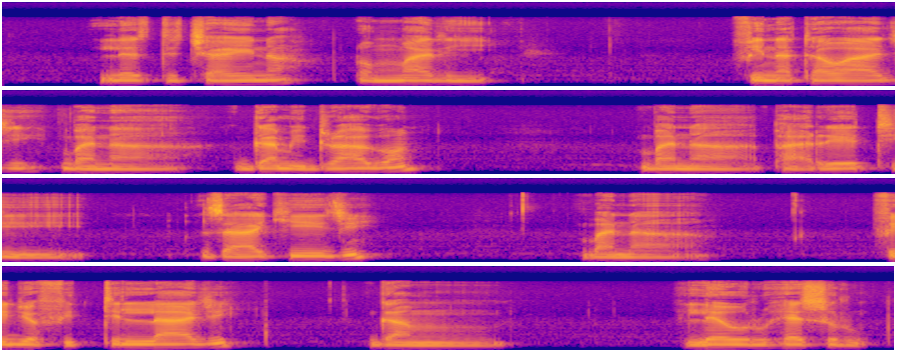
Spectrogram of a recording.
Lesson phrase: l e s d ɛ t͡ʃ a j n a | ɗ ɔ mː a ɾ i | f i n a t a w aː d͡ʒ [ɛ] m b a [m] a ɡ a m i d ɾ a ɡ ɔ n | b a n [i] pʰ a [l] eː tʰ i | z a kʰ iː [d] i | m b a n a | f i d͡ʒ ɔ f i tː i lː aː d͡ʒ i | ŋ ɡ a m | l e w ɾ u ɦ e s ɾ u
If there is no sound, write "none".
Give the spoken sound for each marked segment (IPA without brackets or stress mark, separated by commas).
i, n, a, ɾ, d͡ʒ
